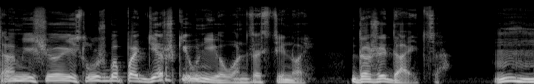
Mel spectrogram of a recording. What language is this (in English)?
Russian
